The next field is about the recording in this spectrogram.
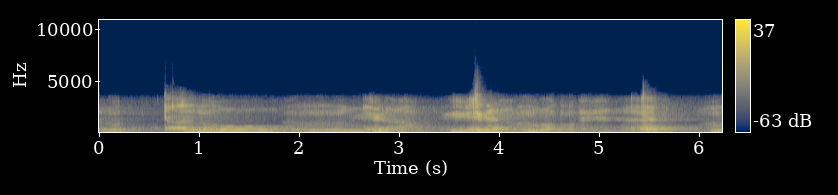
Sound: grunting gibberish

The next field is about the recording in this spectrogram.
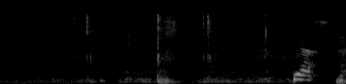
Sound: mouse clicks

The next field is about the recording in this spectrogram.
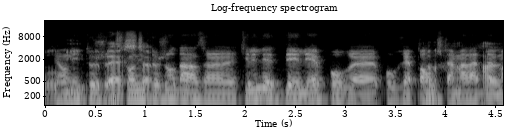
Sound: speaking in French

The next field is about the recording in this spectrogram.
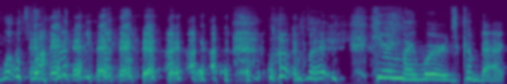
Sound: both laughing

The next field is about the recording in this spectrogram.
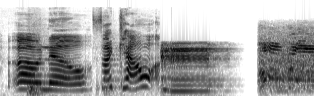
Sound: buzzer

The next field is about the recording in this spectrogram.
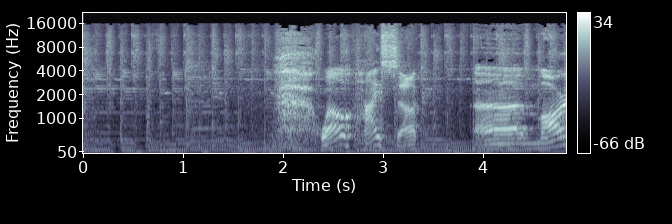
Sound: sighs

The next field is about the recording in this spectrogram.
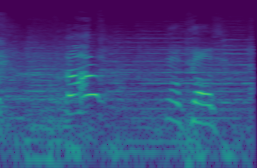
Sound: yelps breathlessly

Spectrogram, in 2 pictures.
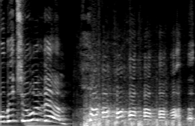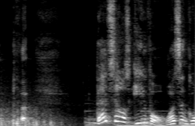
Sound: thunder rumbling; laughing maniacally

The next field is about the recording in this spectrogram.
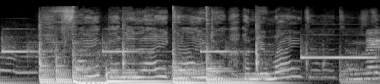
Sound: timer beeping

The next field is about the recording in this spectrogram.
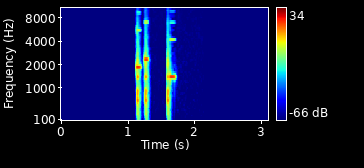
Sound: sound of pressing a secret code

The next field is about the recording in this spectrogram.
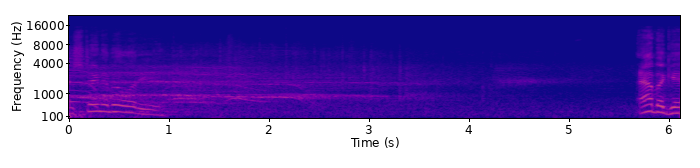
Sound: audience cheering and applauding

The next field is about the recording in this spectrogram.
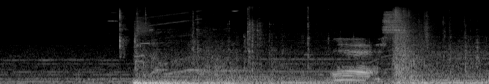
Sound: machinery whirring

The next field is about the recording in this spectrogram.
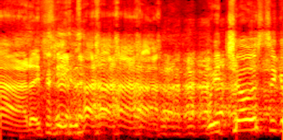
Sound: everyone laughs

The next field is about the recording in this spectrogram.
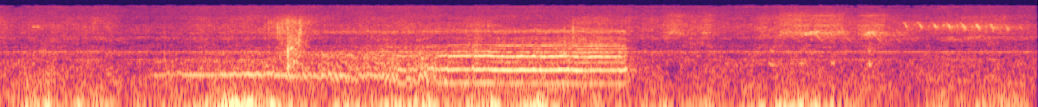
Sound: hen clucking

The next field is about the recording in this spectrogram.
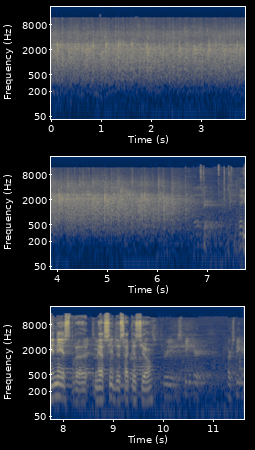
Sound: applause

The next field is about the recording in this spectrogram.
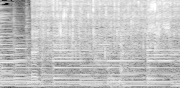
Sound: food sizzling on the hob

